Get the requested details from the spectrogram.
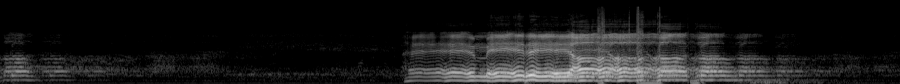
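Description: A young man sings a melodic chant through a microphone and loudspeakers, with reverberation.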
